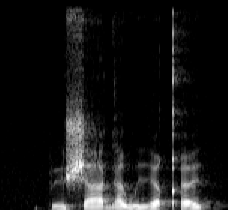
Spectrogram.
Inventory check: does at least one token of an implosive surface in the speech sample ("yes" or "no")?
no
